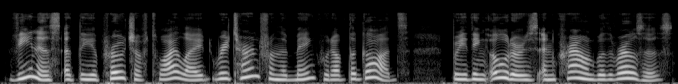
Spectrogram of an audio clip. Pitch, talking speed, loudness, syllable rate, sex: 245 Hz, 170 wpm, -17 LUFS, 4.7 syllables/s, female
